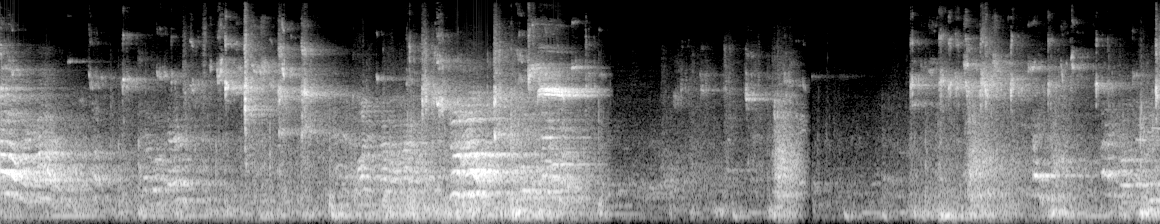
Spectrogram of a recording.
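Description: Basketball play on a gym's hardwood floor: the ball bouncing and sharp knocks ringing in a large hall, with players' shouts. It goes quieter for a few seconds past the middle, then the bouncing and voices pick up again near the end.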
